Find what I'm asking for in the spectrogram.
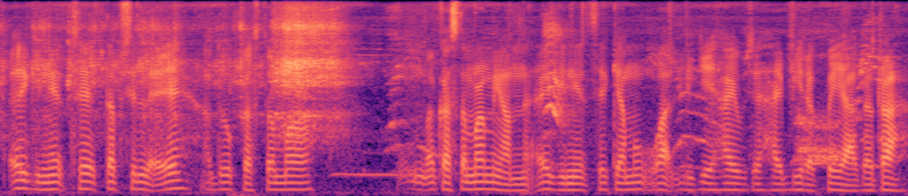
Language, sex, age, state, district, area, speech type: Manipuri, male, 18-30, Manipur, Chandel, rural, spontaneous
